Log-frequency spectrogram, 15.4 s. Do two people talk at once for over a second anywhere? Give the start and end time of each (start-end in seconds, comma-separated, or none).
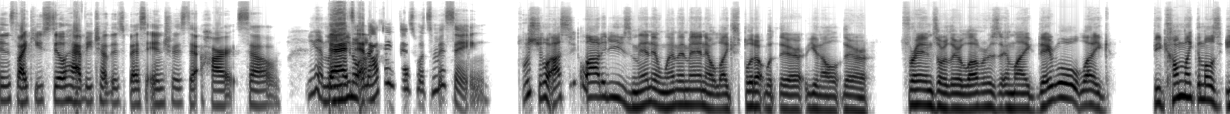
none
